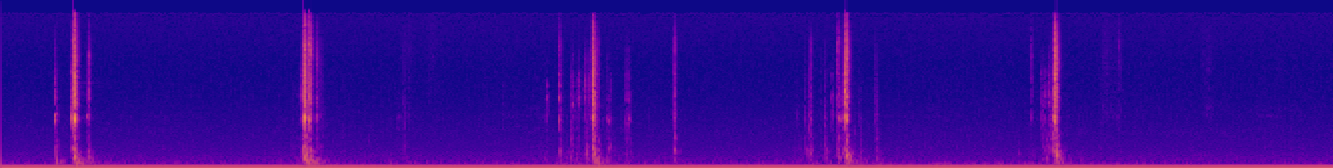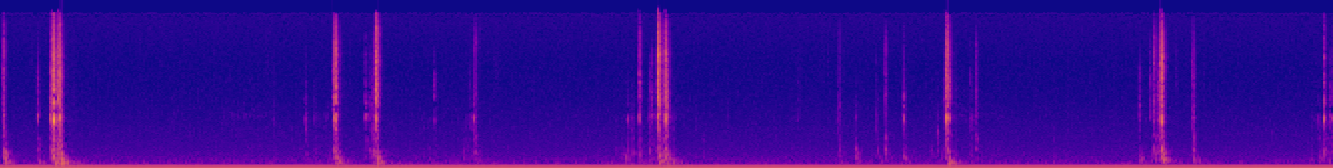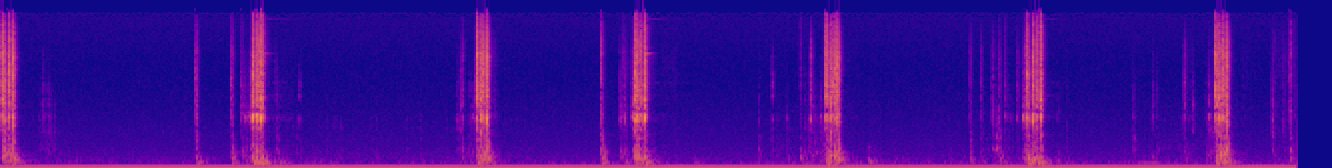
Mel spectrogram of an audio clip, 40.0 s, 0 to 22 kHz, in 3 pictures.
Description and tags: The HVAC fan speed slider from a Mercedes Benz 190E, shot from the passenger seat with a Rode NT1a.
dial, dyno, fader, knob, photo, preview, process, recording, sessions, slider, switch, test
